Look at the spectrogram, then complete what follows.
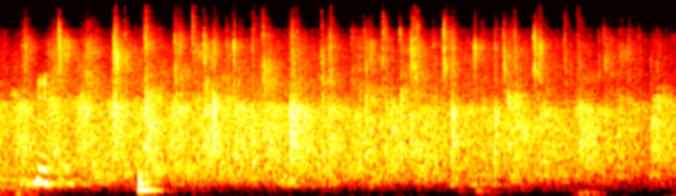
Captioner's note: applause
